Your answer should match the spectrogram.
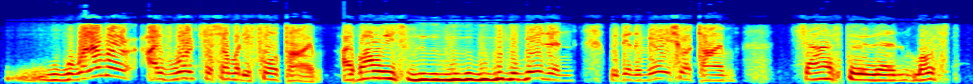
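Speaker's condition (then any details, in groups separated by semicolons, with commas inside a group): Stuttering; stuttering since age eight, onset after teacher experience and shingles; prolonged sounds, blocks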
